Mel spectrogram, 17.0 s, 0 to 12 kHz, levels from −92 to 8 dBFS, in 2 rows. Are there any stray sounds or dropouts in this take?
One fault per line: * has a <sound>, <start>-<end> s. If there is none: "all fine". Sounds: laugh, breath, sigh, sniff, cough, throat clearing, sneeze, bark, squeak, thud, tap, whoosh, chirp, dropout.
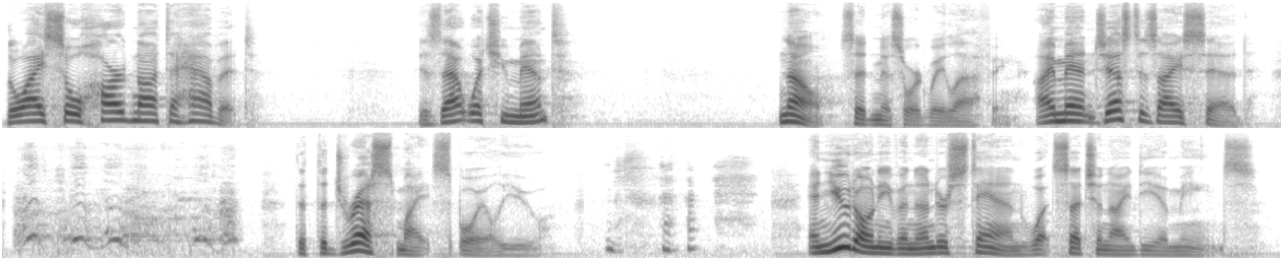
* has a bark, 8.6-10.1 s
* has a laugh, 12.5-13.6 s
